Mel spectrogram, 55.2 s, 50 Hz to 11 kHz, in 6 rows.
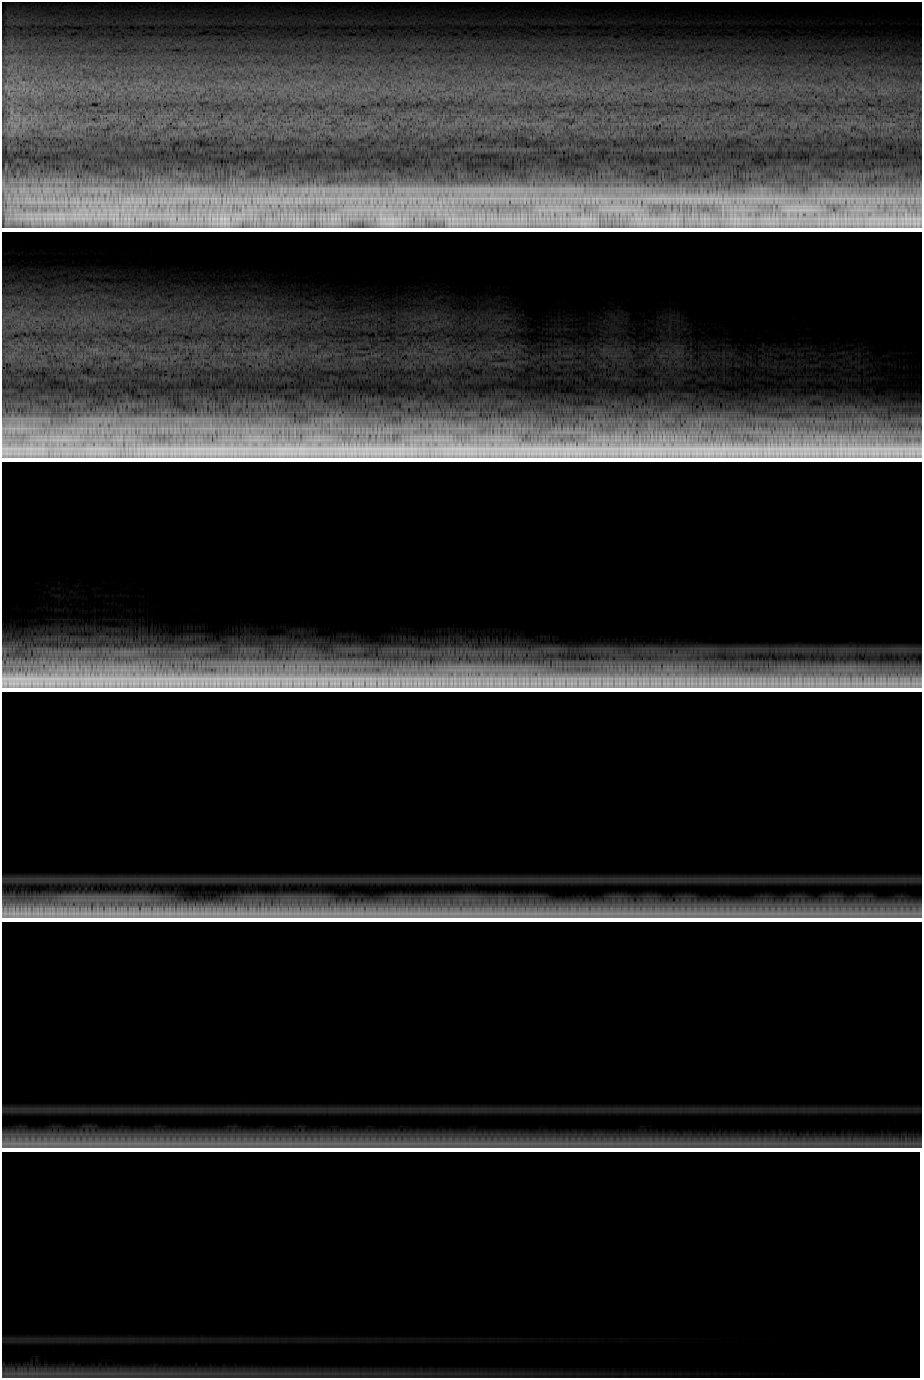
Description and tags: E (4th) string open, A (5th) string 2nd fret. Down strum.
